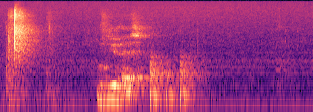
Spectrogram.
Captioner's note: knocking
